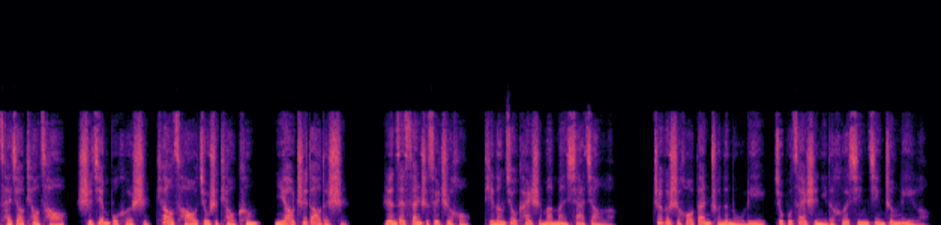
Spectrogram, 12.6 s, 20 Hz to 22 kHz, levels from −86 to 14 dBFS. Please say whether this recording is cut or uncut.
cut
